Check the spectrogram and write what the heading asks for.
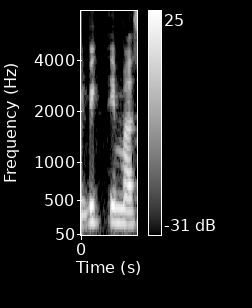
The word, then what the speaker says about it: víctimas: Víctimas. ¿Dónde tiene la mayor fuerza de voz? En la penúltima. En la antepenúltima. En la antepenúltima. Por lo tanto, es esdrújula. Y si es esdrújula, lleva tilde sí o sí.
